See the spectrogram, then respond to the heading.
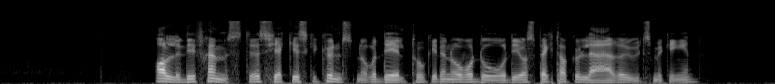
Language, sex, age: Norwegian, male, 43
